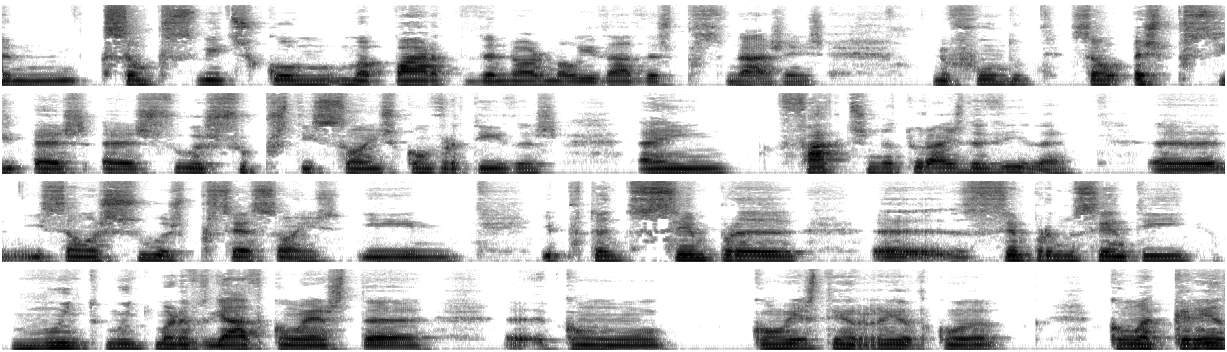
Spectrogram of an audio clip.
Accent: Coimbra, Portugal; eu sempre vivi aqui na zona de Coimbra, onde me encontro agora

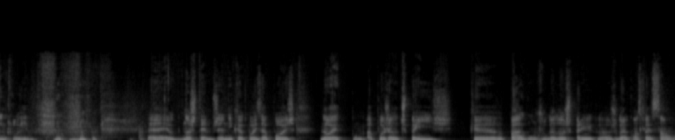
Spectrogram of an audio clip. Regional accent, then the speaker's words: Soure, Centro, Portugal; Sou de Soure, ao pé de Coimbra.

